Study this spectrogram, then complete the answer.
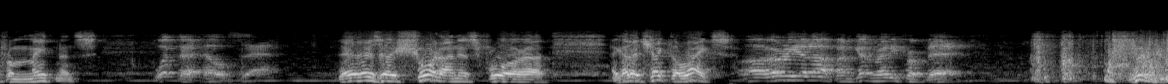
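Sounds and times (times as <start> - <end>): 
speech: 0.1 - 9.7, 11.3 - 11.6
crash and scuffle: 10.3 - 11.6
door slammed hard against someone: 10.3 - 11.6.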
